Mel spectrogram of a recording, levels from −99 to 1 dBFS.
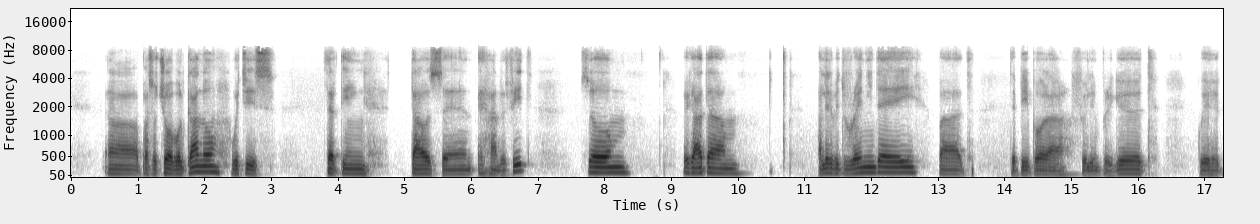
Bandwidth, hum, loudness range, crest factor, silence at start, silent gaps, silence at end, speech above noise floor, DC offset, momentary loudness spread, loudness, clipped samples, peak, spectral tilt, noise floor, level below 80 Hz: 8.8 kHz; none; 6 LU; 20 dB; 0.55 s; none; 0.05 s; 50 dB; under 0.1%; 14 LU; -24 LUFS; under 0.1%; -6 dBFS; -7 dB/octave; -73 dBFS; -60 dBFS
